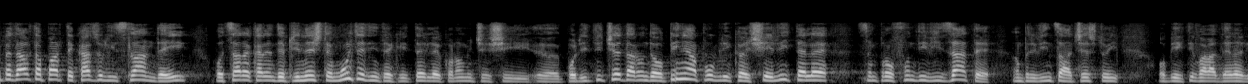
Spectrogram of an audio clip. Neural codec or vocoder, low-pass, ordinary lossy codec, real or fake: codec, 16 kHz, 4 kbps, FunCodec, trained on LibriTTS, 50 frames a second; 7.2 kHz; none; fake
